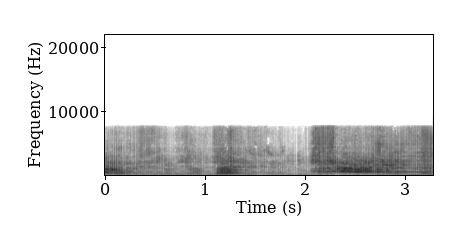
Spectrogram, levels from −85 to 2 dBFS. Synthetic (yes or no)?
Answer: yes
